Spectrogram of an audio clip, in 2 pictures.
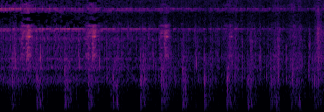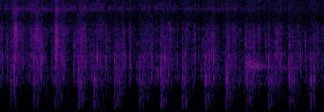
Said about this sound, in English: As you can hear, like the alarm clock was like the placeholder sound, yep. Sound for the door.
